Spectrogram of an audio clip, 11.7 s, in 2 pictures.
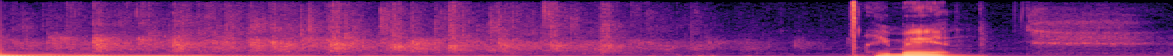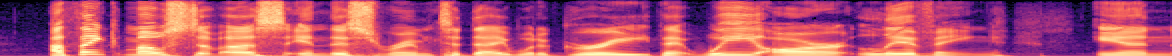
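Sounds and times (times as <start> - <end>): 
low sustained hum: 0.0 - 1.2
audience hand clapping: 0.0 - 4.2
speech: 4.4 - 4.9, 6.1 - 11.7.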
